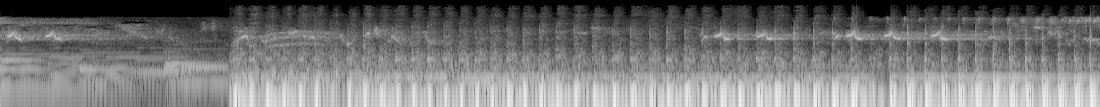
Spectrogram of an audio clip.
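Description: Light background music with chirping birdsong. About two seconds in, a loud motorcycle engine sound starts and runs at a fast, even putter, drowning out the music.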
